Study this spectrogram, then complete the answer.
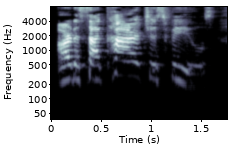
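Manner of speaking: normal talking voice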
